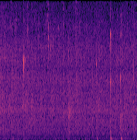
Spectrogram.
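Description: Faint clicks of typing on a computer keyboard, a few light key taps over a steady low hiss.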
